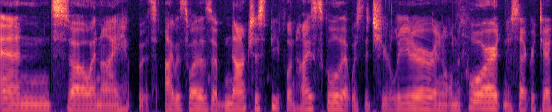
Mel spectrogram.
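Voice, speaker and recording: This woman has a very deep, low pitch and fairly even intonation, speaking at a moderate pace with hardly any pauses. The recording is very clean, with a silent background. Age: 70s. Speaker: group therapy participant. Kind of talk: personal testimony in group. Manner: halting with fillers.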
